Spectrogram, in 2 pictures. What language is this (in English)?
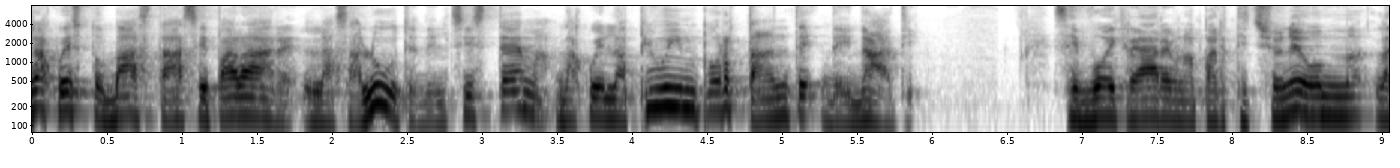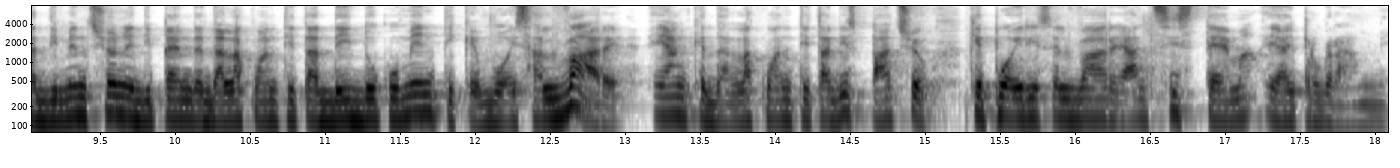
Italian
